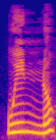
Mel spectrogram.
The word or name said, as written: winnu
